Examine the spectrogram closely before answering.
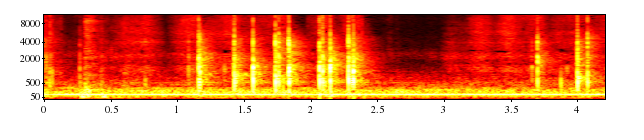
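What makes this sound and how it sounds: Long red nails scratch and tap along the bubbles of a large silicone pop-it fidget toy, held up close and bent slightly. About a dozen sharp, distinct clicks stand out over a soft scratching texture, with a steady low hum underneath.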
